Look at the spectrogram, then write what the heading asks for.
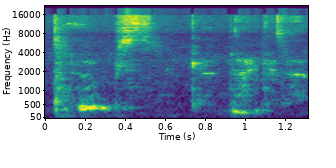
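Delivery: soft, quick whisper.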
